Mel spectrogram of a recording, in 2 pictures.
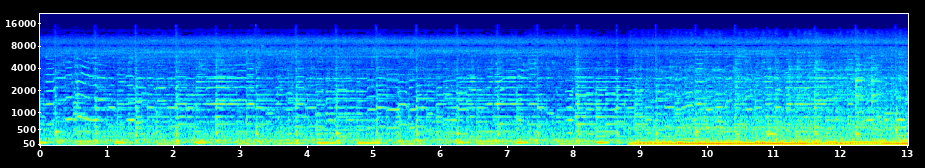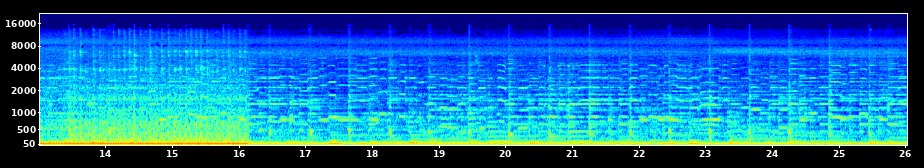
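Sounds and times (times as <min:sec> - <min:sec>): excavator diesel engine droning: 0:00.0 - 0:26.0
fiddle music: 0:00.0 - 0:26.0.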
